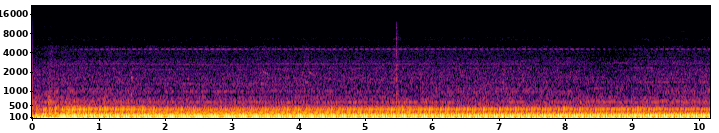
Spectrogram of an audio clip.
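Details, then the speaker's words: Ford Barra engine with 186,000 on the clock, not cammed, before intake gasket replacement: idle held high near 2000 rpm with an uneven, lumpy beat heard from the exhaust; rough, unstable idle, cause suspected, not confirmed. "Really sort of rough. And you'll be able to hear from the exhaust, but the car is not cammed, and it sounds like this. We've got a very high idle. We've got a high idle at nearly 2k."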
